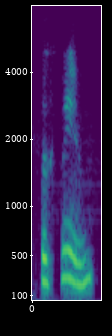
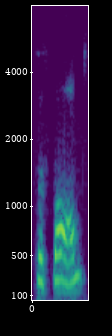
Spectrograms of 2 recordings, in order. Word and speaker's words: perfume: Perfume, don't pronounce it like perform because it's a different word. You know the word perform, right? Perform is like you dance, you give performance, so it's perform, and but this is perfume.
